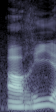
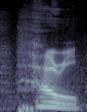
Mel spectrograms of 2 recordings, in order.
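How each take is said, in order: First: First "Harry" as "Ah-ree", no h; French pronunciation. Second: "Harry" with breathed h; English pronunciation. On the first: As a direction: say "Harry" with French r and stress on the end. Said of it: "we say Harry and not Harry". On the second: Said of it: "and not Harry". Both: Shown as a demonstration.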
